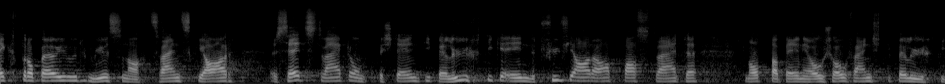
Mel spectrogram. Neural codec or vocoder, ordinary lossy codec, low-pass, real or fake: autoencoder, 48 kHz, 128 numbers a frame, DAC-VAE, trained on Japanese speech; none; 14.4 kHz; fake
